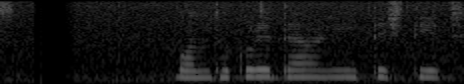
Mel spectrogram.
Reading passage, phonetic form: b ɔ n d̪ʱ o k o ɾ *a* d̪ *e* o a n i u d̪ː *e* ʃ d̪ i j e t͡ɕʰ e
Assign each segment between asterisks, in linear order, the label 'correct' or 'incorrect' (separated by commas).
incorrect, incorrect, correct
